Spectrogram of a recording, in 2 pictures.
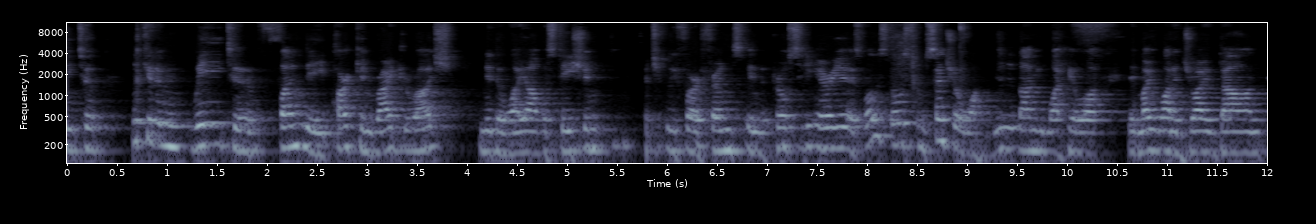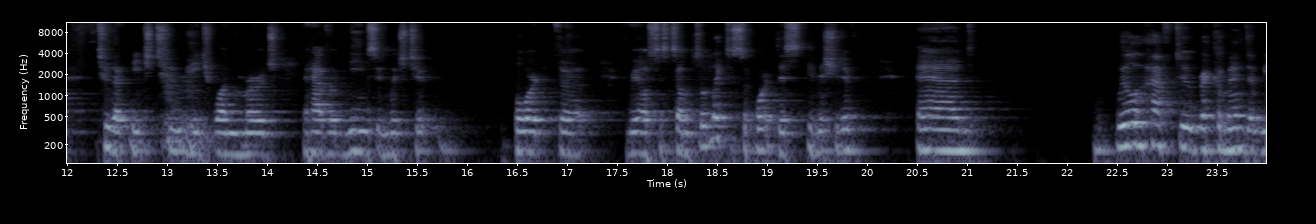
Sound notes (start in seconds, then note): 9.0 foreign language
